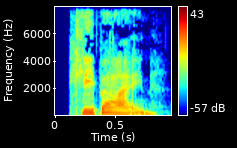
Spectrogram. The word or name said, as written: klippeegn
